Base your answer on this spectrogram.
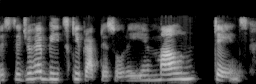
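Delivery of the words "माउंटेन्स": माउंटेन्स said slowly in two clapped beats; clapping beats. Shown as a demonstration. Teacher claps माउंटेन्स to show two syllables. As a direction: clap out माउंटेन्स, one clap per syllable. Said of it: "दो बार ताली बजाई".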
